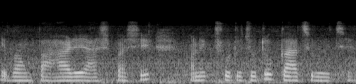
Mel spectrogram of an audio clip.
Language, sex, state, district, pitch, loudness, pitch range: Bengali, female, West Bengal, Paschim Medinipur, 185 Hz, -19 LUFS, 175-195 Hz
